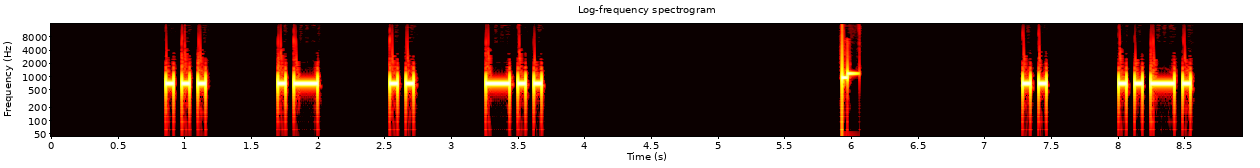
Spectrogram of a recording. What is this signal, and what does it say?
Morse code, heard as a keyed tone, about 20 wpm, spaced as for 11 wpm, 700 Hz. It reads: SAID IF
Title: 3x Character Spacing - Top 100 Words - 20wpm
